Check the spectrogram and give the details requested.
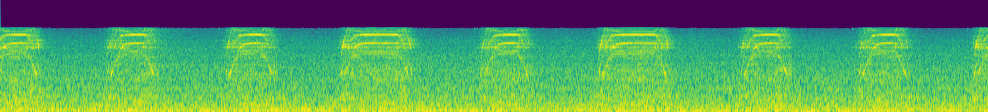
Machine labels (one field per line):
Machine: slide rail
